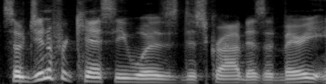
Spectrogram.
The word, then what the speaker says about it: Kesse: How did we decide to say this? Kesse or Kesse? – I think it's Kesse, but I said it wrong in the intro. – Okay, so we'll go with Kesse.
